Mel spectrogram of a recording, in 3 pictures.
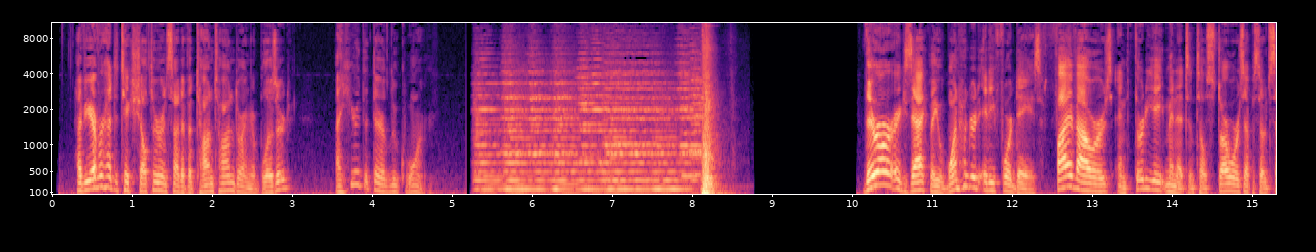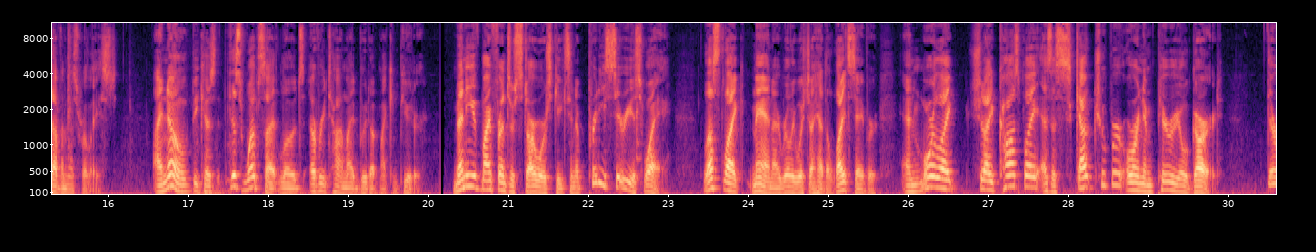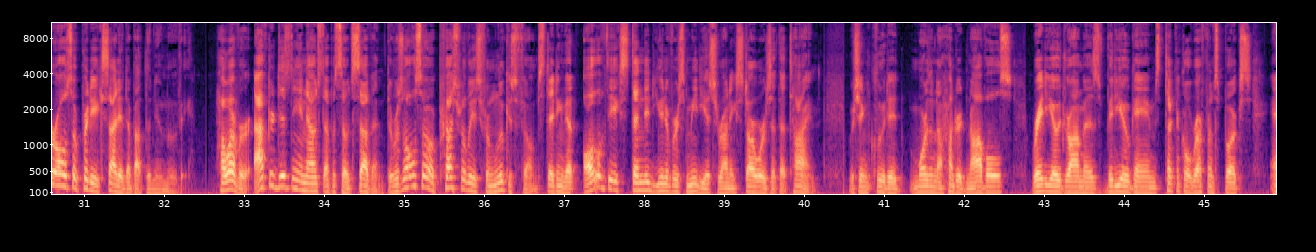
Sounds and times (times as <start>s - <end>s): Speech: 0.3s - 4.8s, 10.1s - 45.9s
Music: 5.2s - 8.5s.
